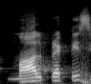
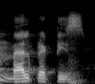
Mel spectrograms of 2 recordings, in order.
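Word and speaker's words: malpractice: ऐसे कुछ उच्चारण होते हैं जो अपन गलत करते हैं। जैसे ये बोल के बताओ चमत्कार वाला, मिराकल होता है या मिरेकल। लेकिन आपको देखना पड़ेगा, यहां पर बहुत सारे लोगों को सुनता हूं माल प्रैक्टिस और मिराकल दोनों गलत हैं।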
